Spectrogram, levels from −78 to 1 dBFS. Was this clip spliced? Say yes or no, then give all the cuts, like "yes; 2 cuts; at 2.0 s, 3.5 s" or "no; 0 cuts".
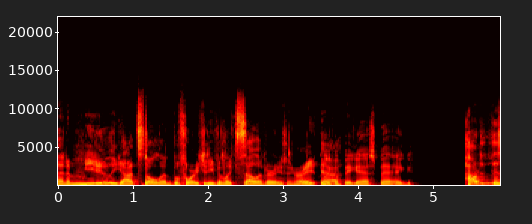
yes; 1 cut; at 3.5 s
